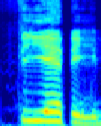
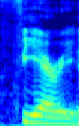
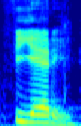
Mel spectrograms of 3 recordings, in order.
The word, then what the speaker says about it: Fieri: You guys started talking about Guy Fieri, who is an icon of mine. I love Guy Fieri. And it's Fieri, by the way, not Fieri. It's Fieri.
